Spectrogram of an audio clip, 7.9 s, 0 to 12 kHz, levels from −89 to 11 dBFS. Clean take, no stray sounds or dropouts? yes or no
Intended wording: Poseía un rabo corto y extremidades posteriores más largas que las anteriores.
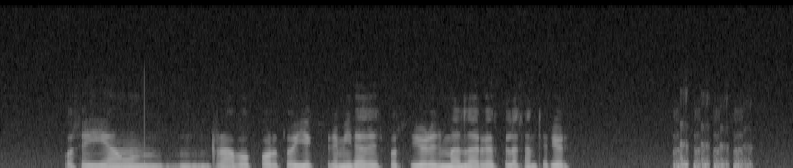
no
